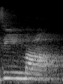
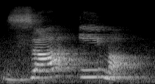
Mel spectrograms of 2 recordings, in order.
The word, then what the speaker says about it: Zaeema: So I have been called by hilarious names like Zima, Zamina, and very recently, as in University. But the actual pronunciation of my name is Zaima, and it means a leader.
